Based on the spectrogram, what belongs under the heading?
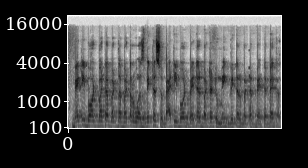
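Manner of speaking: Betty bought butter rattled off at speed; fast model speed for Betty bought better butter; fast tongue twister. Shown as a demonstration. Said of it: "This is the speed you need to get".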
